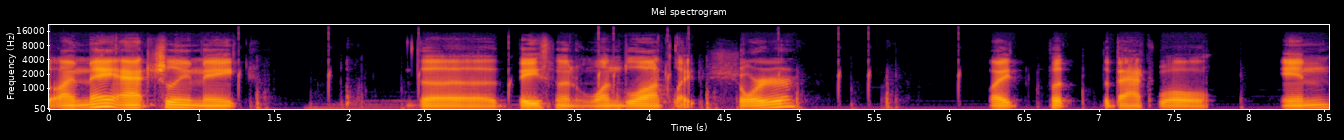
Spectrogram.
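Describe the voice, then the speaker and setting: A man talks in a fairly low pitch with fairly even intonation. Music plays in the background, and the sound is dry and close with no echo. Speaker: gaming youtuber. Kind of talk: gameplay commentary.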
